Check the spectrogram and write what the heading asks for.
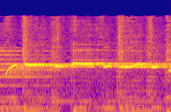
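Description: A person whistling the melody of a Hindi film song over an instrumental backing track. The whistle scoops up into one long high note and holds it, over chords and bass with a steady beat.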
